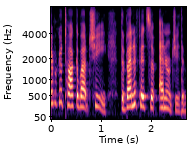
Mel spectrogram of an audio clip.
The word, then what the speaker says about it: Qi: Yeah, that's how you pronounce it. Yes, you're correct. Qi.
